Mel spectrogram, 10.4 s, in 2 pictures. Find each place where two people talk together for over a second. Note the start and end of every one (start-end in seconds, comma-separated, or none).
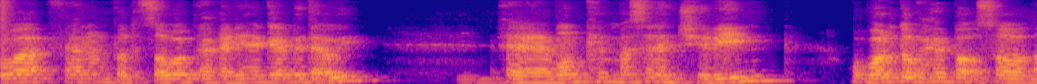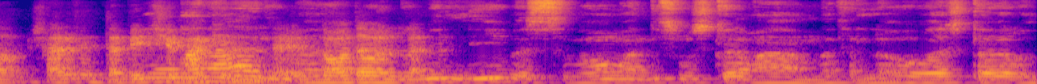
5.8-7.3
